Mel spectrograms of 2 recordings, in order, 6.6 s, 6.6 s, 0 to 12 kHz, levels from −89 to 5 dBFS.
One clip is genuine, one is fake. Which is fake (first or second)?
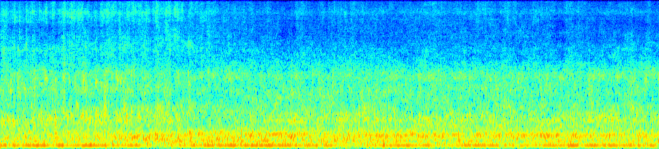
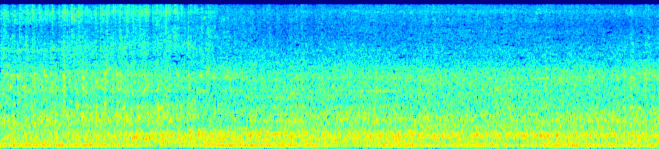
first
